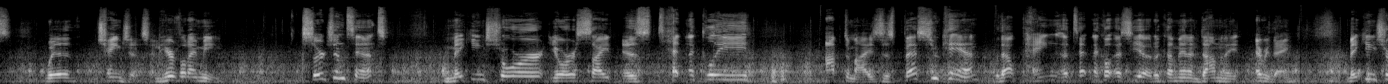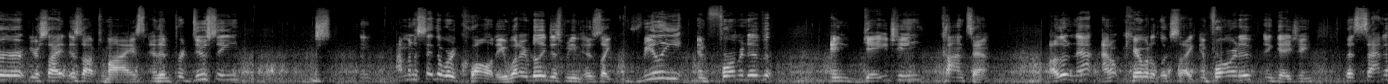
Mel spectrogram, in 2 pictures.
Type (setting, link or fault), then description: setting, inside a vehicle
